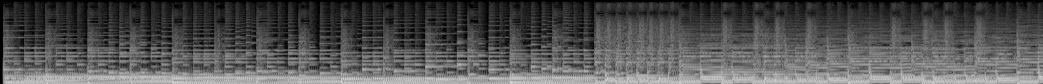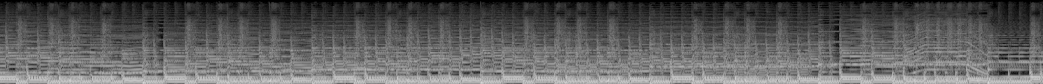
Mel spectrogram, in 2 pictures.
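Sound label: FM synth music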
